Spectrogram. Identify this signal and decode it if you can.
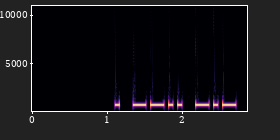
Morse code, heard as a keyed tone, about 20 wpm, 700 Hz. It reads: EZK
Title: Three Letter-Number Combinations - 20wpm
